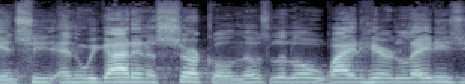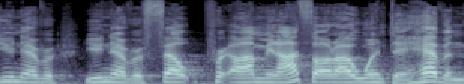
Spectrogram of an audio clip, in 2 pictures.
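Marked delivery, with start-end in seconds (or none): none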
